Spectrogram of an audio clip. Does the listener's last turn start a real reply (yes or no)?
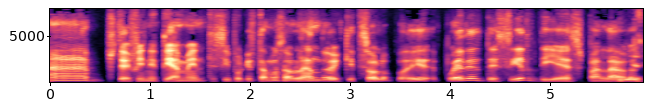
no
